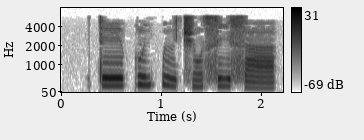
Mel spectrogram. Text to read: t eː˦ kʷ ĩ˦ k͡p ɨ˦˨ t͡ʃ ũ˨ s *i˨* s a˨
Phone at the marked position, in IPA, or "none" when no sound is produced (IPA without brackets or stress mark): i˧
